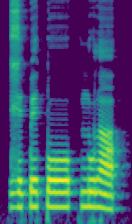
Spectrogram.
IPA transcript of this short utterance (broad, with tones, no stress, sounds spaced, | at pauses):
ɣ e˨ k͡p e˦ k͡p o˦ | n u˨ l ã˨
